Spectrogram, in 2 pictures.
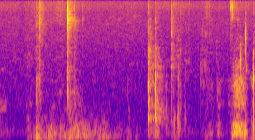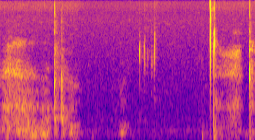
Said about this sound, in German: Warte und nach dem Klick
